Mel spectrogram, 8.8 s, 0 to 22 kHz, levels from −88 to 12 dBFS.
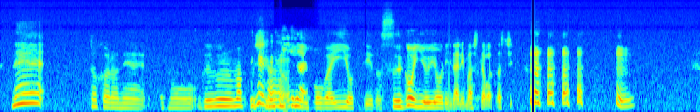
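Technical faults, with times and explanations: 3.44–3.95 s, speech suppressed in double talk: the talker's level sinks by about 15 dB for roughly a third of a second, likely because the echo canceller could not separate this voice from simultaneous far-end sound and ducked both together.
3.5–3.71 s, echo leak: a faint delayed copy of the speech, about 15 dB below it, trails the original by 291 ms, likely because the far end's echo canceller let part of its loudspeaker pickup return down the line.
4.56 s, 5.60 s and 6.64–6.68 s, block of digital silence: the sound cuts abruptly to silence and back. The first two are short ticks and the last is a brief 43 ms hole. These gaps point to output buffers left unfilled in time, fitting one 512-sample buffer each for the first two and four for the last.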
